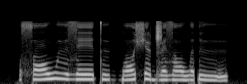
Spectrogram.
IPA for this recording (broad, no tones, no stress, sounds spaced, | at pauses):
s ɔː w ɨː z eː t̪ ɨː ɡ͡b ɔ ʃ ɛ ɖ͡ʐ ɛ z ɔː w ə ɗ ɨː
